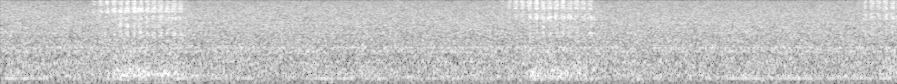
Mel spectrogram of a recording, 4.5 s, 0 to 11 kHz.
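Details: Soft rumbling purr from Heidi, an adopted pet cat, during a sunbathing massage on November 19, 2020, with short hissing rub noises about every two seconds.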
